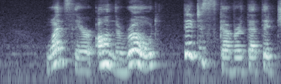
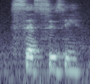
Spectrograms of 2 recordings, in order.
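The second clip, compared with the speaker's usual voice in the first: plain reading voice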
